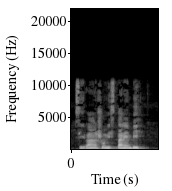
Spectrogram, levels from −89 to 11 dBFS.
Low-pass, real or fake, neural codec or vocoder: 10.8 kHz; real; none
